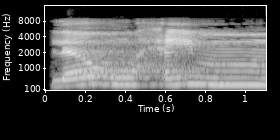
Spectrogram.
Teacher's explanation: leburkan kasroh tanwin ke mim sehingga dengungnya dibaca dengan sempurna, tidak tergesa-gesa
